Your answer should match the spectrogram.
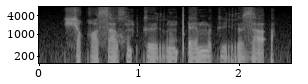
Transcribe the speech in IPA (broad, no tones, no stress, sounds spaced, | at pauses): x i qʷ a s a χʷ œ̃ p k ø r õ pʼ ɛ m œ k y r œ z a ʔ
